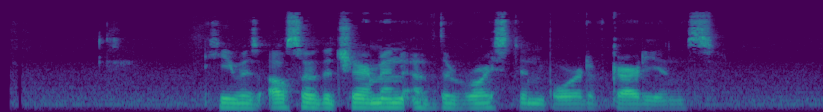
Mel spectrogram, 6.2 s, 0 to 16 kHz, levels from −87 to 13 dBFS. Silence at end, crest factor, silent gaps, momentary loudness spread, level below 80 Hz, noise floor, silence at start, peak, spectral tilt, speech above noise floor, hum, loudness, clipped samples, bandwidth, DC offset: 0.85 s; 18 dB; none; 9 LU; -66 dBFS; -58 dBFS; 1.55 s; -12 dBFS; -4 dB/octave; 30 dB; none; -29 LUFS; under 0.1%; 11.5 kHz; under 0.1%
